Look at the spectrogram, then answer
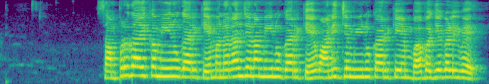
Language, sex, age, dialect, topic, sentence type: Kannada, female, 41-45, Central, agriculture, statement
